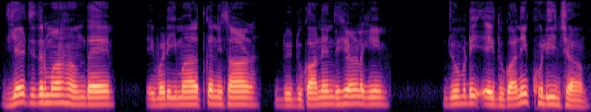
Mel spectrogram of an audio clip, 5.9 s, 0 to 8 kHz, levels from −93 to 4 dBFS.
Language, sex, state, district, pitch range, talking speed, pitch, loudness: Hindi, male, Uttarakhand, Tehri Garhwal, 135-150 Hz, 200 wpm, 140 Hz, -15 LUFS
